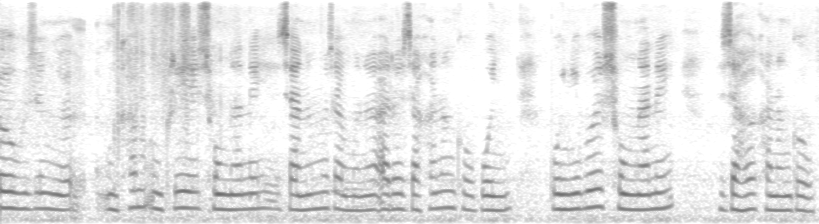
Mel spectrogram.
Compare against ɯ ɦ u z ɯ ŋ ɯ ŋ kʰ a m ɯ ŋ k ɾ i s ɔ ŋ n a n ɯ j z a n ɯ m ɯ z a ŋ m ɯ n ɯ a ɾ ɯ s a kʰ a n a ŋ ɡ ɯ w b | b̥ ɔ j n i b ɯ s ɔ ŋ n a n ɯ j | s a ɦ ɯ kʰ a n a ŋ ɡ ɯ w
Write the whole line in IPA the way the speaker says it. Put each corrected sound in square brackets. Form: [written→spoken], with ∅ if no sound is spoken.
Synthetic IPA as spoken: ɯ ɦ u z ɯ ŋ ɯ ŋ kʰ a m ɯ ŋ k ɾ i s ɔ ŋ n a n ɯ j z a n ɯ m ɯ z a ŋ m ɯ n ɯ a ɾ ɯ [s→z] a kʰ a n a ŋ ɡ ɯ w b | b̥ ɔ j n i b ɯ s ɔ ŋ n a n ɯ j | [s→z] a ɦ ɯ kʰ a n a ŋ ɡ ɯ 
